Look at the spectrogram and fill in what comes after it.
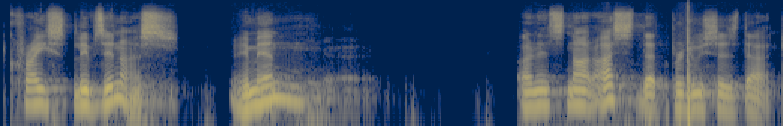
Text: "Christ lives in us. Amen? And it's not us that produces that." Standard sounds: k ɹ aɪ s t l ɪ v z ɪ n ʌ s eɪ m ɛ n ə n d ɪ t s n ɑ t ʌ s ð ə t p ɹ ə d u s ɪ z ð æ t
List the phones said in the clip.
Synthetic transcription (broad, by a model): k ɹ aɪ s t l ɪ v z ɪ n ʌ s eɪ m ɛ n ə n ɪ t s n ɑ t ʌ s ð ə t p ɹ ə d u s ɪ z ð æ t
